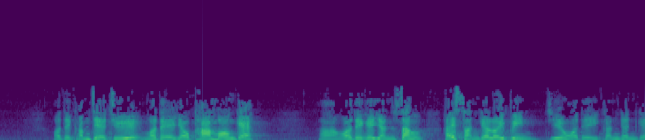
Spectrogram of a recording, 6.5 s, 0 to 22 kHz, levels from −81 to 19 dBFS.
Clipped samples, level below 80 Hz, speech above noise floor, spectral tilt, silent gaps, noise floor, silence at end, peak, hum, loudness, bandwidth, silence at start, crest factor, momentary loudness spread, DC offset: under 0.1%; -70 dBFS; 37 dB; -4 dB/octave; none; -56 dBFS; 0 s; 0 dBFS; none; -19 LUFS; 8.4 kHz; 0.55 s; 20 dB; 11 LU; under 0.1%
